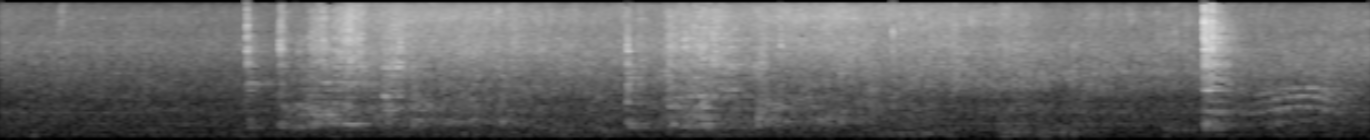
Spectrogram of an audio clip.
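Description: Chicken pieces sizzling in an aluminium pot as they are stirred and turned with a metal slotted spoon. The stirring begins about a second in, and near the end the spoon gives one sharp clank against the pot.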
